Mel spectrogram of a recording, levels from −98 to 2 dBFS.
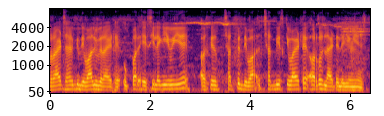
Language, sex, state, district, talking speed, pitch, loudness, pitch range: Hindi, male, Uttar Pradesh, Lucknow, 260 wpm, 145 Hz, -15 LUFS, 130-150 Hz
